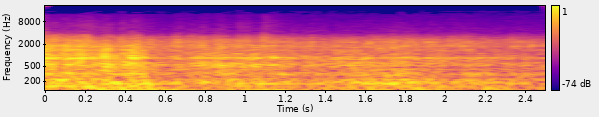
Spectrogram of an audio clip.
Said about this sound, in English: Storming outside, violent and beautiful. I sat at the window of my bedroom, fascinated by the fury of the wind and the rain.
